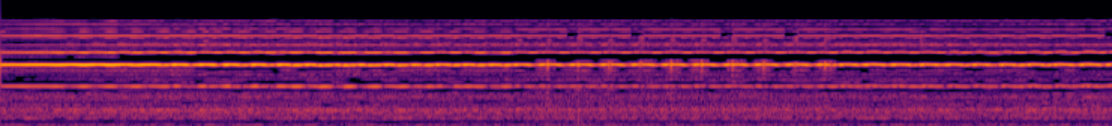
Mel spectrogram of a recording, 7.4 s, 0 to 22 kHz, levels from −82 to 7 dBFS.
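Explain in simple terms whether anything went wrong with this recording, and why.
A CD stuck on one turn skips from 3.64 to 5.49 s. A scratch keeps throwing the player's laser back to the same spot, so the same 0.21-second slice of music repeats nine times, with a tiny gap at each jump. The result is a fast, even stutter.

HE-AAC compression, likely the cause, affects the whole clip. It stores only the lower tones in detail and fakes the treble by copying lower sounds upward. Cymbals and bright edges come out gritty and metallic, with nothing above 11.4 kHz.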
